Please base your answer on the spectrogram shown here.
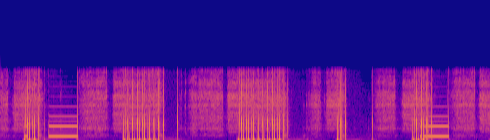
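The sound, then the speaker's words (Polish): Rotary telephone pulse dialing on a long-distance call to Chicago: several bursts of rapid, crisp clicks separated by short pauses, with a steady buzzing busy tone near the start and again at the end. “Jeszcze jest naprawdę niezbyt przyjemne wykręcać tyleż cyfer. No nie mamy jeszcze, więc spróbujemy jeszcze raz.”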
